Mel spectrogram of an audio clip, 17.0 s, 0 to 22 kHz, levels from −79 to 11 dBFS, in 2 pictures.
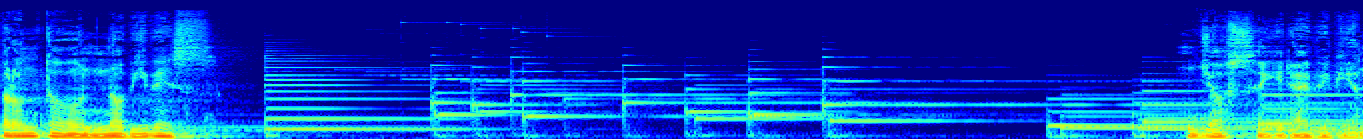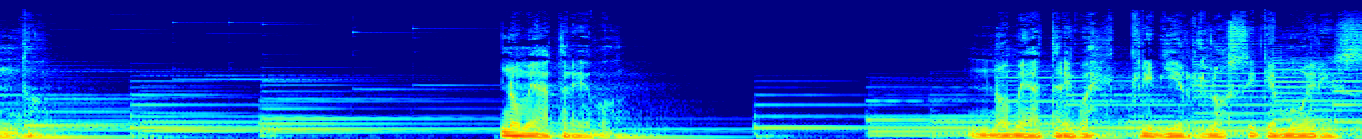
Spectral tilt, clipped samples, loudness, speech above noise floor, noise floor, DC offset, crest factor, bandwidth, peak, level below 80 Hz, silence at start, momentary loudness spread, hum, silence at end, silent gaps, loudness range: -7 dB/octave; under 0.1%; -15 LUFS; 34 dB; -47 dBFS; under 0.1%; 16 dB; 13.5 kHz; 0 dBFS; -20 dBFS; 0 s; 23 LU; none; 0 s; none; 17 LU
